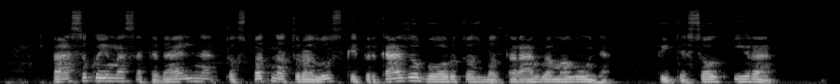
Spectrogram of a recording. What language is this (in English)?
Lithuanian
